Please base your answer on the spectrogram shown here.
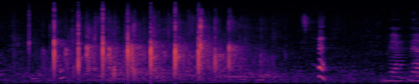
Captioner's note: audience clapping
